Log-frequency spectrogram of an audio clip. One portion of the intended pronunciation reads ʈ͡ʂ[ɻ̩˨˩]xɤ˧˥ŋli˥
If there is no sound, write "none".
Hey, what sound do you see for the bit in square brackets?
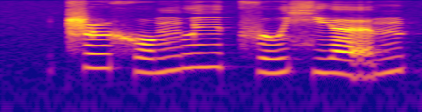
ɻ̩˥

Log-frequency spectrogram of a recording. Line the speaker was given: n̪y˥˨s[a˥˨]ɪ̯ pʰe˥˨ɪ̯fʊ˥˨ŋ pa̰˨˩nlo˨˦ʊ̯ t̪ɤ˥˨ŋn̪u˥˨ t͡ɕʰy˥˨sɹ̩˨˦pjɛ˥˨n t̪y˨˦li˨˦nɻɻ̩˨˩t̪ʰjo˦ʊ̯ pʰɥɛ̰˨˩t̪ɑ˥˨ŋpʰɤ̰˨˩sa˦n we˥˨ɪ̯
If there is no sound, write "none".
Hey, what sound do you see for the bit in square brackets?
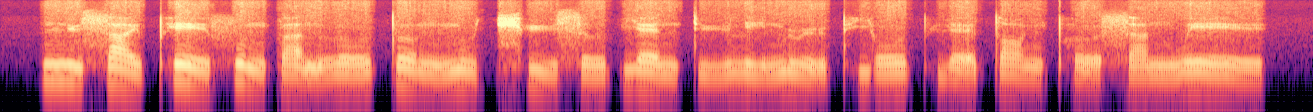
a˥˨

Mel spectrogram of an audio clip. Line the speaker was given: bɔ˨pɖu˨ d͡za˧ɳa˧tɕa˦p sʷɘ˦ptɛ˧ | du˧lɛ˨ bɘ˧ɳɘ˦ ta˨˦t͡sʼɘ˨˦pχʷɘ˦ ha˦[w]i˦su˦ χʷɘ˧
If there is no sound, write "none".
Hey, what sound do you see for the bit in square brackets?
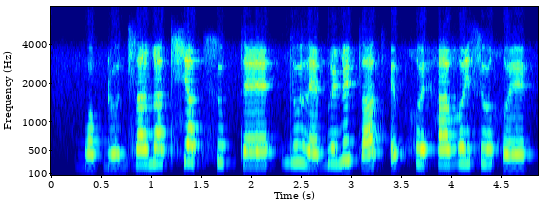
ʁʷ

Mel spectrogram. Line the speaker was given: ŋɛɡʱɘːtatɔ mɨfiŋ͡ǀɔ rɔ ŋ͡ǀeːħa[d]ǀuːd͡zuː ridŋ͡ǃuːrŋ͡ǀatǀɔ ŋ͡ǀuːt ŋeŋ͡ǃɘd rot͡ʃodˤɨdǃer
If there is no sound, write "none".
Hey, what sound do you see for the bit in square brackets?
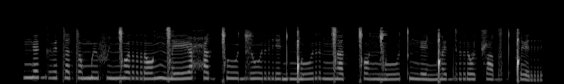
d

